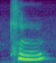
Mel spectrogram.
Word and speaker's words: can: So if you imagine just saying a K and an N with no vowel, can, this will usually be the perfect pronunciation. I can go.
